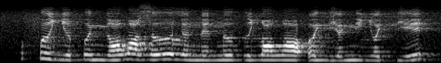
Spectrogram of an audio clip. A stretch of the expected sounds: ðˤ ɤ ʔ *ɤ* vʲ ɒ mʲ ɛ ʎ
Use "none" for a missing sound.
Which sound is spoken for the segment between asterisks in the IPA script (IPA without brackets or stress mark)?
ɔ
